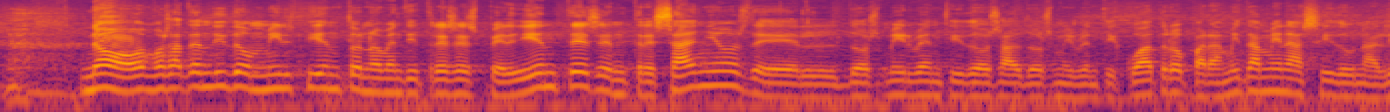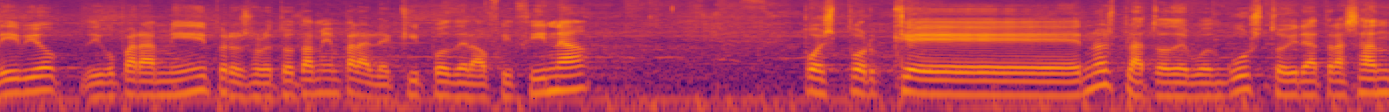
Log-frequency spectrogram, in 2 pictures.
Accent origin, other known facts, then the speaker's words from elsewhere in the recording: Singuerlín, Catalonia, Spain; Yo es que soy de Singuerlín.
